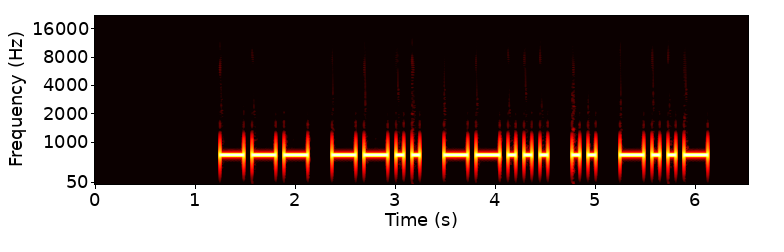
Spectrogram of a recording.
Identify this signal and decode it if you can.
Morse code, heard as a keyed tone, about 15 wpm, 700 Hz. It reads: OZ7IX
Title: DXCC-100 Call Signs - 5 Characters - Repeated 3x - 15wpm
